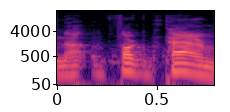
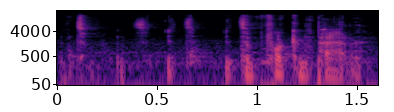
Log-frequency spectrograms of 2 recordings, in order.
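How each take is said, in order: First: Louder, punching the word pattern; sarcastic loud jab. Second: Soft whispered aside, almost no voice; sarcastic whisper. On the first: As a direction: hammer home the sarcasm. Sarcastic rant about game pattern. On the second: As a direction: lean in and whisper the punchline. Sarcastic whispered payoff after loud line. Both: Acted.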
